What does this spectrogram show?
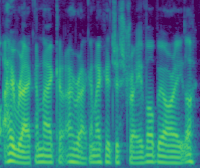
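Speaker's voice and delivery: soft, scheming inner voice; sneaky whisper-like thought. Retold or imitated. Friend voicing the urge to flee, soft and sly. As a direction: tempt yourself quietly.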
